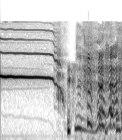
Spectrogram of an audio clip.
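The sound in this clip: A woman screams in one long, steady, high-pitched note that slides slightly lower before cutting off, followed by shorter, broken vocal sounds.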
